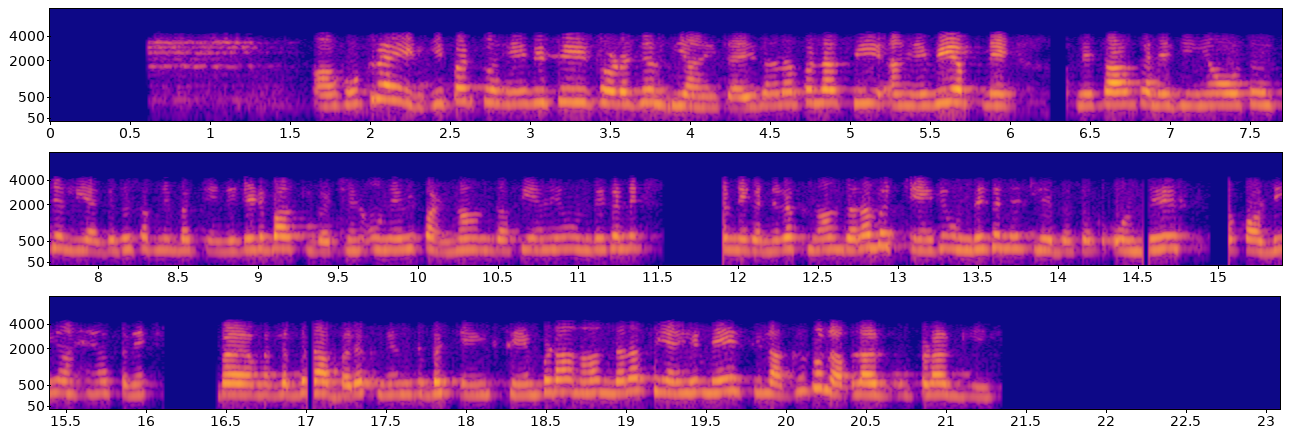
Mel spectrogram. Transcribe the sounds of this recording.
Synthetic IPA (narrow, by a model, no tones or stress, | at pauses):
aːɦoːkɾaːiɽɡiːpəɾt̪ʊɦẽːʋiːsiːt̪ʰoːɽaːd͡ʒəld̪iːaːniːt͡ʃaːiːd̪aːnãːpəlasiːəɦẽːʋiːaːpneː | əpneːsaːpkənːẽːd͡ʒɪjãːoːt̪oit͡ʃəliːaːɡeːt̪oːsəːpnẽːbətːʃẽːd̪eːd͡ʒeːɽeːbaːkiːbətːʃənʊnẽːʋiːpəɽnaːɦʊ̃nd̪aːfʰiəɦẽːʊnd̪eːkənːeː | kənːeːkənːeːɾəkʰːnaːɦʊnd̪aːnaːbətːʃẽːĩːt̪eːʊnd̪eːkənːeːsleːbəsəkʊnd̪eː | əkɔːɾɖɪ̃ŋaːɦẽːaːpnẽː | mət̪ləbːəɾaːbəɾəkʰneːɦʊ̃nd̪eːbətːʃẽːiːseːmpəɽaːnaːɦʊ̃nd̪aːnaːpʰiːəɦẽːmɛ̃ːsiːlaːɡkʊlaːpapəɽaːɡiː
